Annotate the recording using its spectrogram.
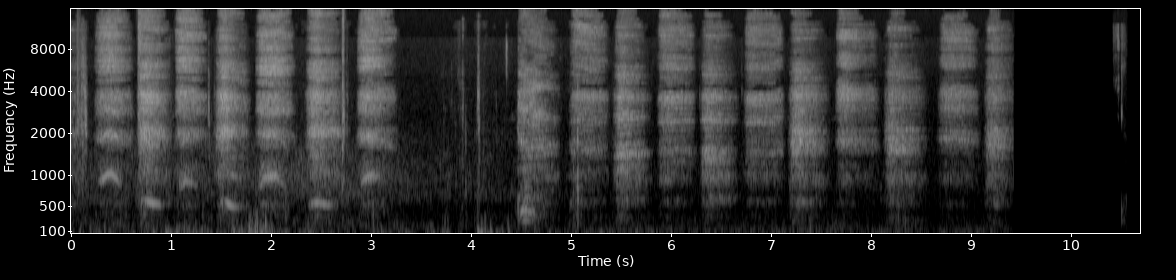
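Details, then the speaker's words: Loud, harsh, noisy breaths with tonal wheezing in an athlete just back from a run, exercise-induced inspiratory stridor localized to the upper airway. "I hope you could hear the clear and evident wheeze and a localization of the symptoms to the upper airway."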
